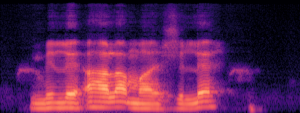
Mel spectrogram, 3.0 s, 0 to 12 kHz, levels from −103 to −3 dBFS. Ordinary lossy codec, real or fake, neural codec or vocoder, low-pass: MP3, 96 kbps; fake; autoencoder, 48 kHz, 32 numbers a frame, DAC-VAE, trained on Japanese speech; 10.8 kHz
